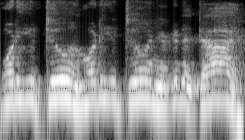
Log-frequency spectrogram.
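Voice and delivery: high, frantic, alarmed, urgent pleading. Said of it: "He's like".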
